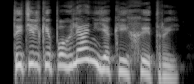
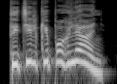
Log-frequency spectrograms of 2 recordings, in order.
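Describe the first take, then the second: First: Admiring, high at first, then settling; delighted exclamation. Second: High, louder cry of amazement; exclaiming. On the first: Mom admires the old trickster, exclaiming delightedly. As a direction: marvel at it with a lifted voice. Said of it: "захоплено вигукнула мама". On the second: Mom sees him take an umbrella, exclaiming. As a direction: exclaim it in astonishment, pitched well up. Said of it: "вигукнула мама". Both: A narrator's reading.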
